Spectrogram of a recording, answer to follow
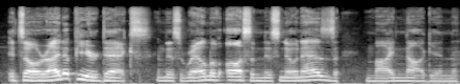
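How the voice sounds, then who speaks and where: At a fairly slow pace, a man speaks at a medium pitch with ordinary pitch variation. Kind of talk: comic overacting. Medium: machinima. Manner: boastful, goofy, hyperactive.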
